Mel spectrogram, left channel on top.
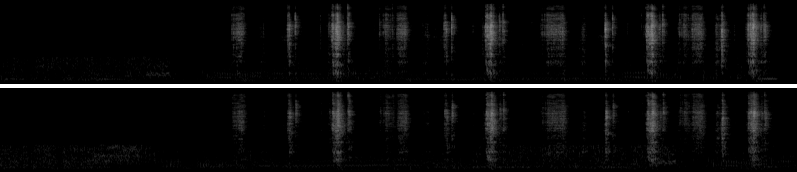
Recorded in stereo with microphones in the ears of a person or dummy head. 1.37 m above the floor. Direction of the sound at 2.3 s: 70° left (ahead or behind).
